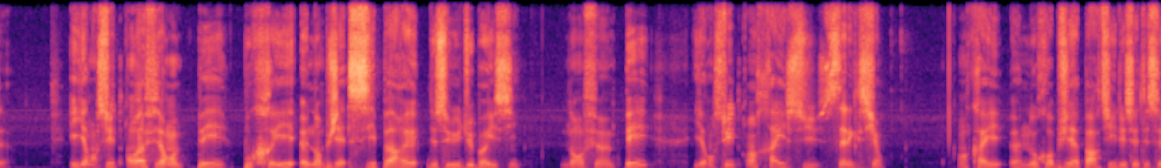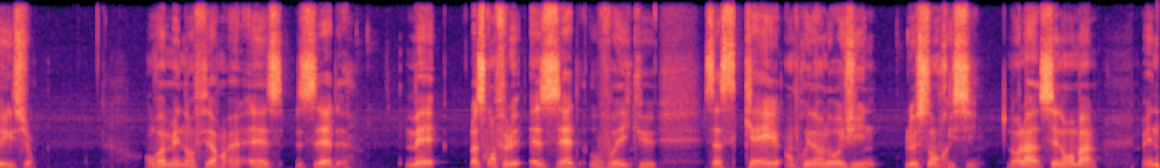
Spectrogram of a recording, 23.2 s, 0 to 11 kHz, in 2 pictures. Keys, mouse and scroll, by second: 5.8 p, 10.2 Tab, 11.1 right click, 13.4 s, 15.9-16.7 scroll down 3, 16.7-17.1 shift+scroll up 4, 17.1 s.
